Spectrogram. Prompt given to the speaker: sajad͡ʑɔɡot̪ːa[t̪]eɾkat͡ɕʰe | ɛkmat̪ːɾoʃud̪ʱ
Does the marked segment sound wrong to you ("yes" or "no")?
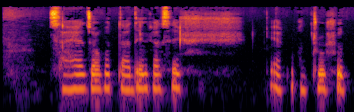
yes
